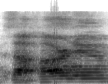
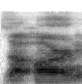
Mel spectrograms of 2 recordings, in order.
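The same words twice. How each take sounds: First: "Zahar nu" slow and a bit louder, each syllable clear; slow model for repetition. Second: Said in the usual way. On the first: Shown as a demonstration. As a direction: lay out "Zahar nu" slowly for the class to echo. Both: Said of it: "Everybody says to me".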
